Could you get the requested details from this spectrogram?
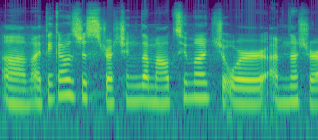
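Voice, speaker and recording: Noticeable background noise accompanies speech delivered at a fairly quick pace. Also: woman. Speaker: planner YouTuber. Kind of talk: casual voiceover narration. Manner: monotone.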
